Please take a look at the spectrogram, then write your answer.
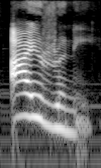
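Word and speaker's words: irony: आयरॉनिक एक adjective है और इसकी प्रोनाउंसिएशन है आयरोनिक। स्ट्रेस रॉ पर है, आयरॉनिक।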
